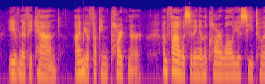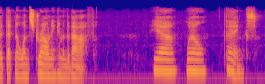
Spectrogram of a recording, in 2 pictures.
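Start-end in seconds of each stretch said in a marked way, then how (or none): 8.3-10.4 mumbled, indistinct words. A woman replies to her partner's offer to wait in the car, muttered. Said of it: "she muttered".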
